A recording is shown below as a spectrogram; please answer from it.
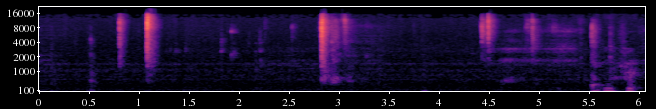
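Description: Plastic shrink wrap being pulled off a Zombicide Fort Hendrix board game box: scattered, quiet crinkles and sharp clicks come in short separate bursts with near-silence between, and no one speaks.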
